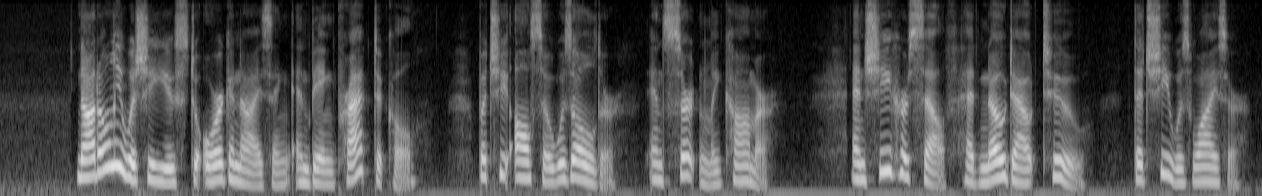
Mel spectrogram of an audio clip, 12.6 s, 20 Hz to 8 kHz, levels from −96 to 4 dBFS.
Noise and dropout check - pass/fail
pass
